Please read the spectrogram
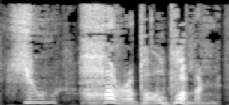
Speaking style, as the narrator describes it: she said through gritted teeth

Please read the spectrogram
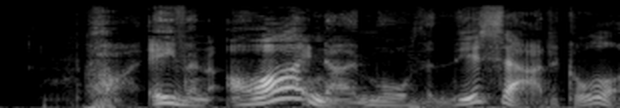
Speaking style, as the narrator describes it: I scoffed

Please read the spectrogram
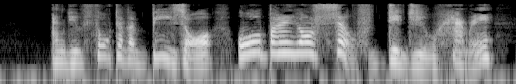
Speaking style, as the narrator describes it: she asked through gritted teeth

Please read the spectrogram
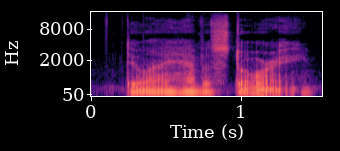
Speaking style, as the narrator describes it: He spoke very quietly

